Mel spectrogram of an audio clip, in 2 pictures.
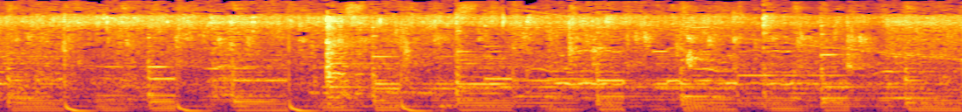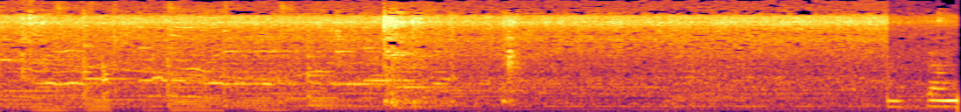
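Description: Sambal frying in a pan in a home kitchen that doubles as a food-selling operation, giving a continuous close sizzle with scraping stirs and a running tap in the background, and no speech.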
